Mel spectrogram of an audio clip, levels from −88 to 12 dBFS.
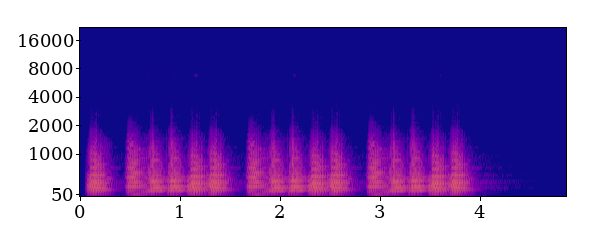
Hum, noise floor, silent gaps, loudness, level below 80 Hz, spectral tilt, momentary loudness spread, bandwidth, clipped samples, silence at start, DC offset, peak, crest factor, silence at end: none; -86 dBFS; none; -37 LUFS; -64 dBFS; -11.5 dB/octave; 5 LU; 7.2 kHz; under 0.1%; 0.05 s; under 0.1%; -22 dBFS; 16 dB; 0.9 s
